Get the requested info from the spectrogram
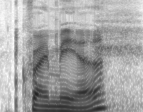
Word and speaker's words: Crimea: And she was like, well, Crimea River, Crimea.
